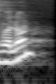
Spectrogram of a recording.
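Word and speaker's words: ب: আমাদের স্ক্রিনে চলে এসেছে বা বা হরফটি কিভাবে উচ্চারণ করবেন বা হরফে টান হবে এক আলিফ টান আপনারা আমার সাথে বলুন বা আবার বলুন বা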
